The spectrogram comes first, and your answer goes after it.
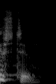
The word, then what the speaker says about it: used to: I'm used to, como el pasado used, pero se pronuncia used to, como el monasterio de Yuste.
